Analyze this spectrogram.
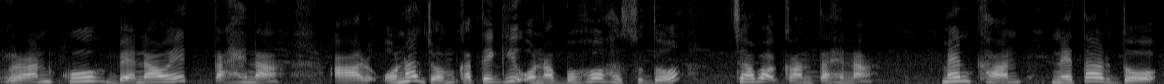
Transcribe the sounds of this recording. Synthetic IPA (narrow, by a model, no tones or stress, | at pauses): ɾankubɛnawɛt̪aɦɛnaaɾɔnad͡ʒɔmkat̪ɛɡiʔɔnabɔɦɔʔɦəsud̪ɔ | t͡ʃabaʔkant̪aɦɛna | mɛnkʰanːɛt̪aɾd̪ɔ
